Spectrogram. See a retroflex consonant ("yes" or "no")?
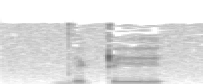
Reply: yes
